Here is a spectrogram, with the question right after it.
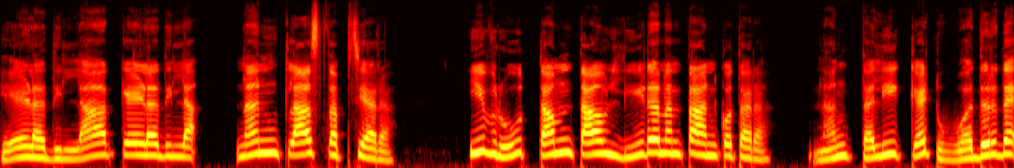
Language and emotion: Kannada, angry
